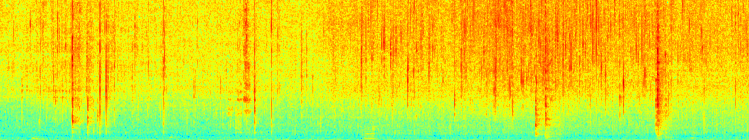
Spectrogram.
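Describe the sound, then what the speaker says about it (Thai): Pla som, Thai fermented fish, fries in hot oil with a steady sizzling hiss broken by scattered crackles and pops that grow denser toward the end. "พอน้ำมันร้อนได้ที่เราก็ใส่ ปลาส้มที่เราเตรียมไว้เนี่ยลงไปเลยค่ะ"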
